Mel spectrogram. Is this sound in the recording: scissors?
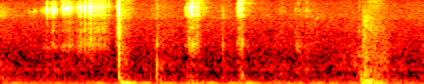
yes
